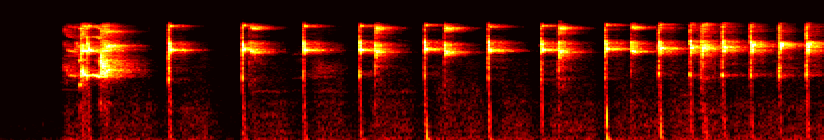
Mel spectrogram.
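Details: Lovebird calling to get an answer: harsh, high, screechy chirps repeated at first about every half second, growing faster and closer together.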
